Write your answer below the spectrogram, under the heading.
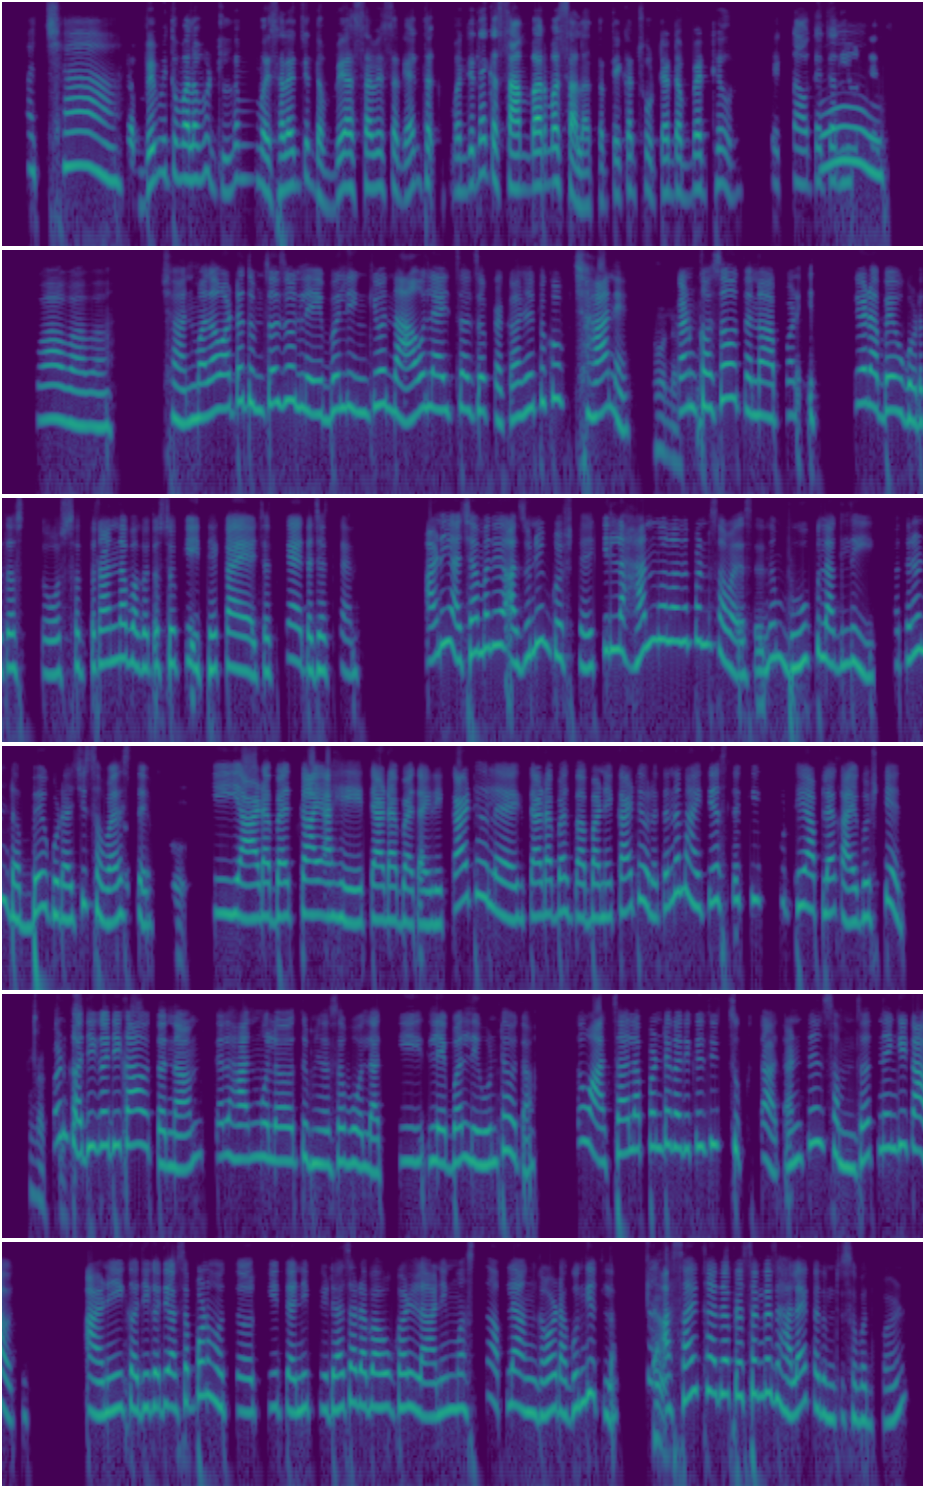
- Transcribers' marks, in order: tapping; other background noise; in English: "लेबल"
- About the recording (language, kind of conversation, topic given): Marathi, podcast, अन्नसाठा आणि स्वयंपाकघरातील जागा गोंधळमुक्त कशी ठेवता?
